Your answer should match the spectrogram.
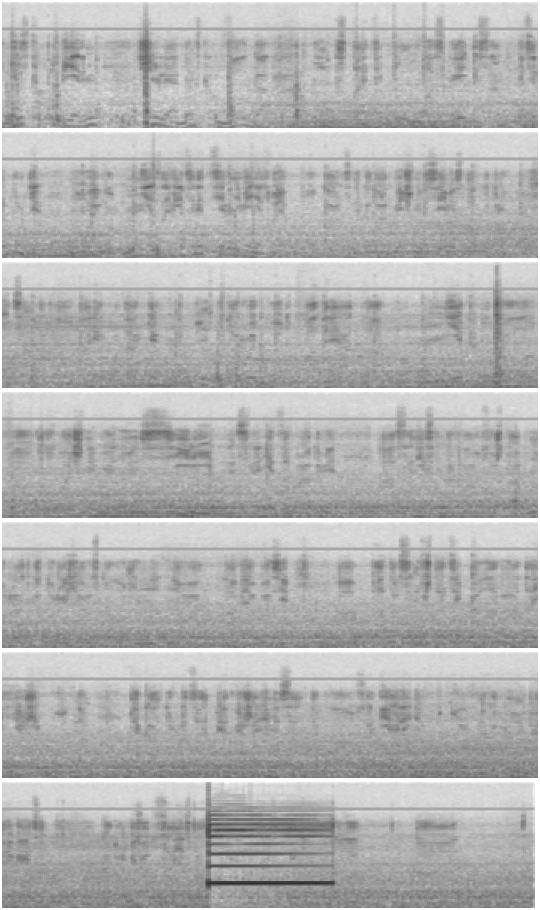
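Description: Steady road and engine noise inside a moving car, with one loud electronic beep near the end: a single flat tone about a second long that starts and stops abruptly, the dashcam's alert tone.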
